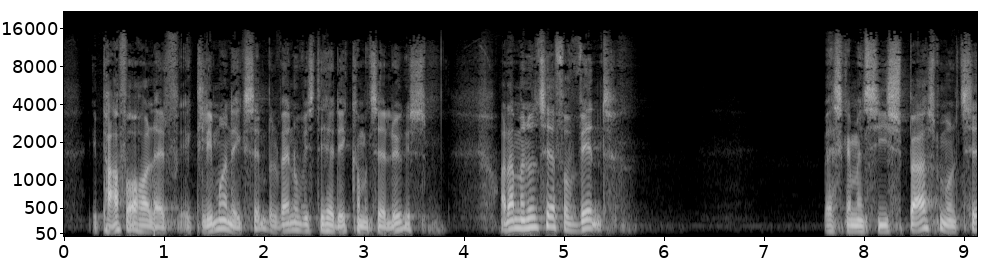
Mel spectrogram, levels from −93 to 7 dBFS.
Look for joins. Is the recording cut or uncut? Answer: uncut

